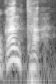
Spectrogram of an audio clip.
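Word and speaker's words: Gunther: Creo que parece que Walter sale como Walter en el juego y no como Ganta, que es como en verdad se pronuncia.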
